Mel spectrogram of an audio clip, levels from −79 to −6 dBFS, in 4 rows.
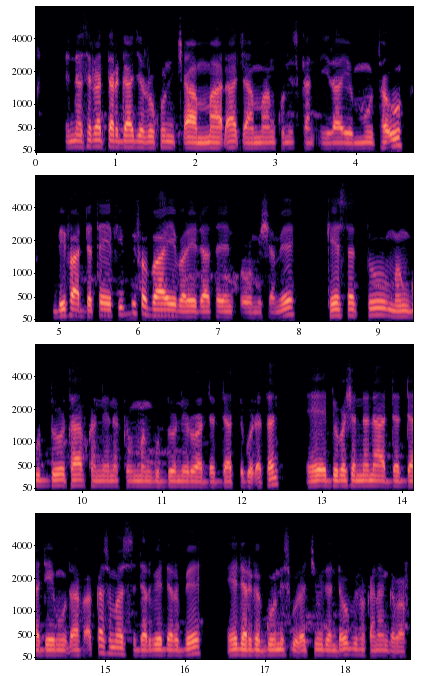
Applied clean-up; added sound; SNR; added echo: none; none; none; none.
